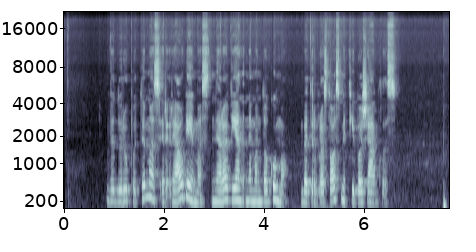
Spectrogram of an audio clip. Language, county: Lithuanian, Kaunas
